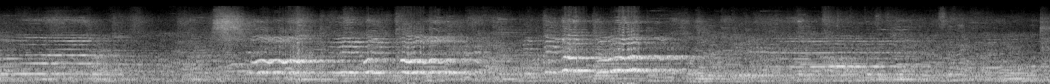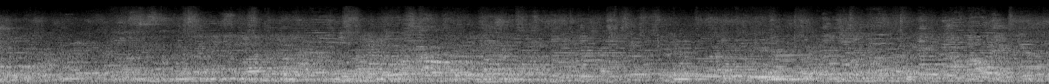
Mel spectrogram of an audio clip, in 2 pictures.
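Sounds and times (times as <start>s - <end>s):
loud soprano singing: 0.0s - 11.3s
baroque musicians playing: 0.0s - 20.9s.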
